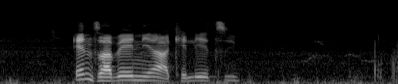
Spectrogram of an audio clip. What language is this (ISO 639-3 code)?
ssw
